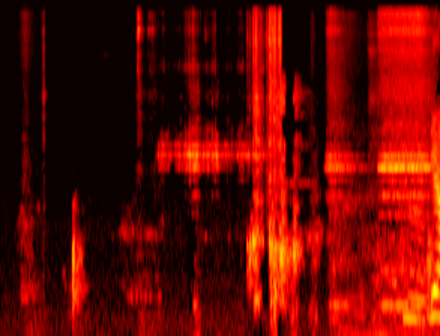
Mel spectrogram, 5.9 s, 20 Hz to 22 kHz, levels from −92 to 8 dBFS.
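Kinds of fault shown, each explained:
Nothing stood out on listening to this speech recording.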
